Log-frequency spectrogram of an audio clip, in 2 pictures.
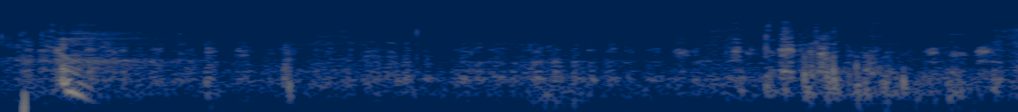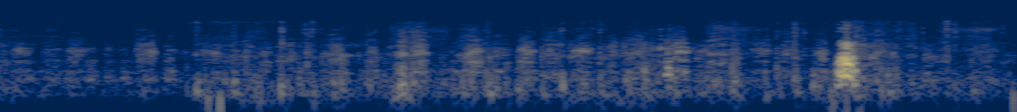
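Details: A pack of German Shepherds pants in soft, rapid, breathy bursts that grow busier and louder in the second half, with shuffling movement and one brief sharp sound near the end.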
